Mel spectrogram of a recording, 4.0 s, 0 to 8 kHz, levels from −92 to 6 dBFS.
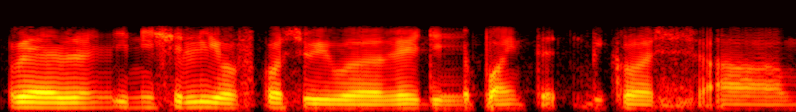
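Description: The speech runs through the iLBC codec for its whole length. The band is cut to about 150 Hz to 3.4 kHz, so there is no air or sibilant sparkle above that. iLBC codes each 20 ms frame on its own, and the voice comes out clear but rough and a little synthetic. The coding damage is plainly audible, which fits the 15.2 kbps mode.

At 0.50 s comes the first case of lost iLBC frames. It lasts until 0.57 s, a gap of about 60 ms, which points to three dropped 20 ms frames. The decoder fills the hole by repeating the last pitch cycle with noise mixed in. It sounds like a brief held, buzzy vowel. Because iLBC frames stand alone, the voice snaps back right away.

A second loss runs from 2.22 to 2.34 s, about 100 ms. That fits five missing frames. The held vowel is longer here and fades as the concealment stretches.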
